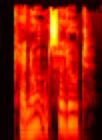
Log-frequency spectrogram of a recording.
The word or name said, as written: kanonsalut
